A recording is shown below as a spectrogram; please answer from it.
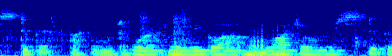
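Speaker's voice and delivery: disgruntled, irritated grumbling mutter under the breath. A player voicing their character, sent out to keep watch, muttering under breath. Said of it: "mutter under my breath".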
